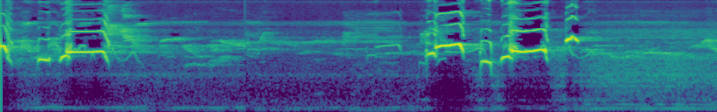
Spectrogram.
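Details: Oriental magpie-robin song for therapy of silent or stressed magpie-robins: a few short whistles at the start, then after a quiet gap a phrase of rapid up-and-down whistles, ending over low rumbling noise.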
